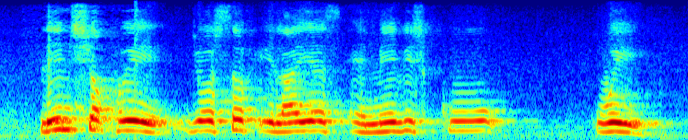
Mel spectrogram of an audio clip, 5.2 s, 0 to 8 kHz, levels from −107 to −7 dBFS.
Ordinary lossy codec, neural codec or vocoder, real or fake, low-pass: Opus, 32 kbps; none; real; 7.2 kHz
